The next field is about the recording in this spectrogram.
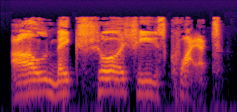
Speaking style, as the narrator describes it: the Colonel said grimly

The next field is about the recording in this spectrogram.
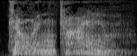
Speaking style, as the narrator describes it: roared the dog, so furiously

